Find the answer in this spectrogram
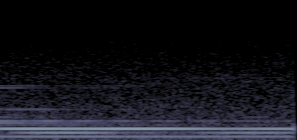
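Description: Shamisen strings ringing on after being plucked: two notes, one low and one higher, slowly fading over a steady low hum.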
